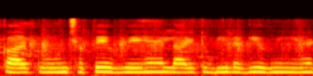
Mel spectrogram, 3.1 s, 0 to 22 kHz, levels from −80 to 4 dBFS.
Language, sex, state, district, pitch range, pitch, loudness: Hindi, female, Uttar Pradesh, Lucknow, 225-235 Hz, 230 Hz, -15 LUFS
